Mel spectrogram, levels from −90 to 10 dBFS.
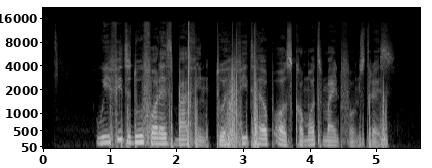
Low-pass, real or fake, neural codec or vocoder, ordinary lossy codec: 14.4 kHz; real; none; none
